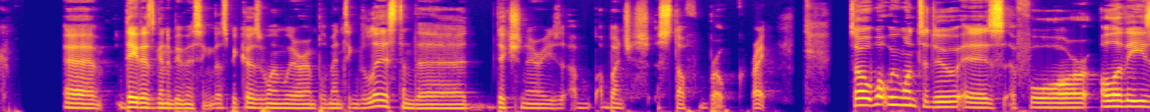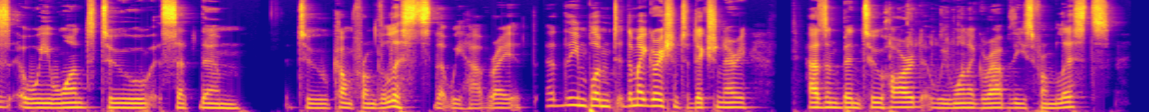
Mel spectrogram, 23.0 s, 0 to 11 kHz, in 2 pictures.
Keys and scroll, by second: 21.2 ctrl+s.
